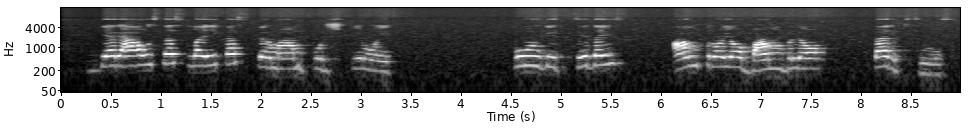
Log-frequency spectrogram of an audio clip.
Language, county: Lithuanian, Panevėžys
